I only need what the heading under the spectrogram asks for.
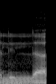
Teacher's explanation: لفظ اللہ کو باریک پڑھیں گے، اس سے پہلے زیر ہے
